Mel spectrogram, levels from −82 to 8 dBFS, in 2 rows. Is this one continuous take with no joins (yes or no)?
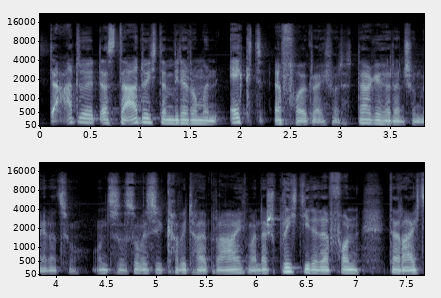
yes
